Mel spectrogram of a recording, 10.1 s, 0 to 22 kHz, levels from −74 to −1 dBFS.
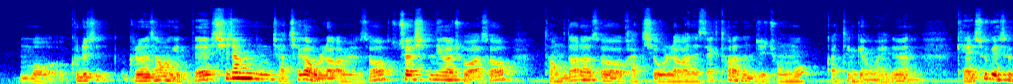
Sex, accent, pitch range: male, native, 90-135 Hz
